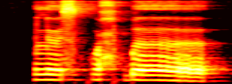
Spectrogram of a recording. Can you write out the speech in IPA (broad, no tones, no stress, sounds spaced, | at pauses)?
l ø s kʷ ə ħ ɓ əː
